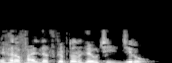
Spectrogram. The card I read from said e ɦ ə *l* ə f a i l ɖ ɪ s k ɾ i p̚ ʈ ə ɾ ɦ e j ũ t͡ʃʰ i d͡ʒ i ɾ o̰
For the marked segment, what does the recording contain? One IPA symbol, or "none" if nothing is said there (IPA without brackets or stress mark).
ɾ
